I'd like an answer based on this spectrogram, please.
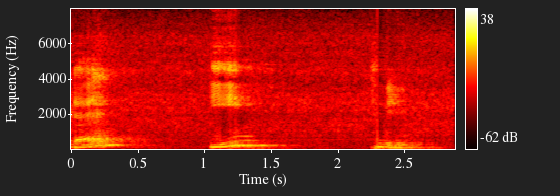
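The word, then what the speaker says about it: DALL·E 3: एक आपने सुन रखा हो नाम अगर डेली थ्री का। ठीक है? अगर आपने नाम सुन रखा हो डेल थ्री का इसको आप यूं प्रोनाउंस करेंगे डेल ई थ्री।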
